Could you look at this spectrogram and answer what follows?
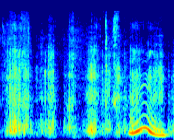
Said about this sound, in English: I tasted more, …, as you're chewing it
